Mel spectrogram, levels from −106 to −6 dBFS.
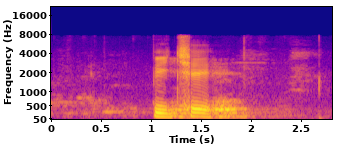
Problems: constant background noise, continuous background conversations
